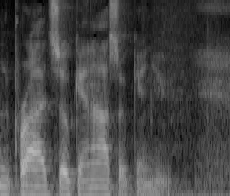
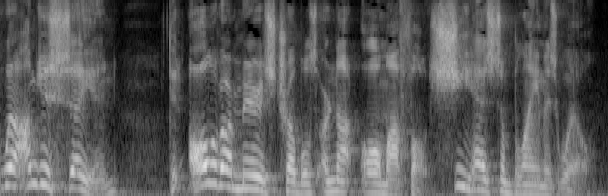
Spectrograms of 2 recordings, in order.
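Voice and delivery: defensive husband; 6 semitones higher, 7 dB louder than usual. Retold or imitated. Husband shifting blame for marriage troubles, mock defensive protest. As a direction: imitate a husband making excuses, loud and high at first, easing down. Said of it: "He said".

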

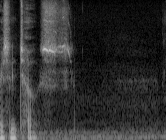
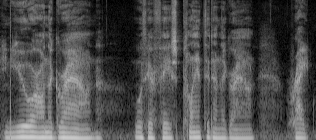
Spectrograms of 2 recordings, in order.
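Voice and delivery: guided meditation. Acted. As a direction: draw them gently into the scene. Leads a guided prayer meditation.

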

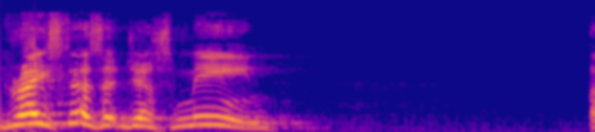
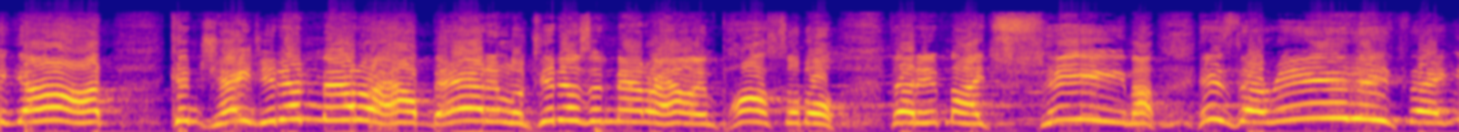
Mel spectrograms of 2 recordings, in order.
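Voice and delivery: rising, louder preacher's cry; preaching at full force; 7 semitones higher, 8 dB louder than usual. Acted. Preacher rousing the congregation, full preaching force. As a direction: build it up like a revival preacher.

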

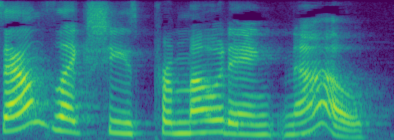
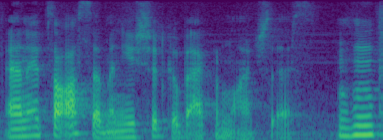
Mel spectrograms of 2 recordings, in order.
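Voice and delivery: usual speaking voice

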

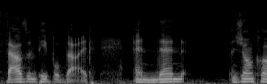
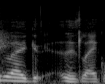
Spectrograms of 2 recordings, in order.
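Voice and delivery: usual speaking voice

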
